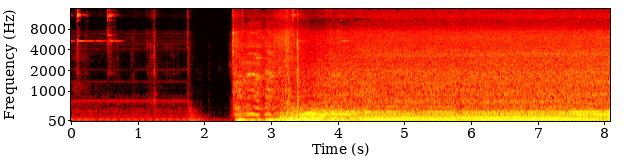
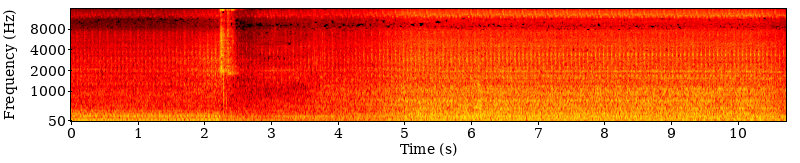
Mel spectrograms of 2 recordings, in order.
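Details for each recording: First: Crashed Honda Civic hatchback with a stock-manifold B20 high-compression engine swap and GSR transmission, unfinished, exhaust not fully bolted down: cranks, catches quickly and settles into a loud, even, raw-sounding idle; runs smoothly. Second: Used high-mileage 5.3 LS V8 truck, two-wheel drive, cold start after two weeks sitting, good oil pressure: fires right up, quick even ticking over the exhaust at idle; owner also suspects bottom-end knock; engine tap at cold idle, cause unconfirmed.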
